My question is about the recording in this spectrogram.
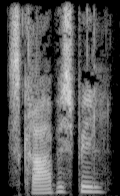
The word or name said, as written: skrabespil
